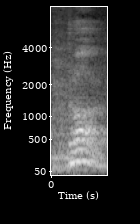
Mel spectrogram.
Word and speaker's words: דְּרוֹר: So, pronunciation po ng meaning of freedom, release, liberty is draw.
